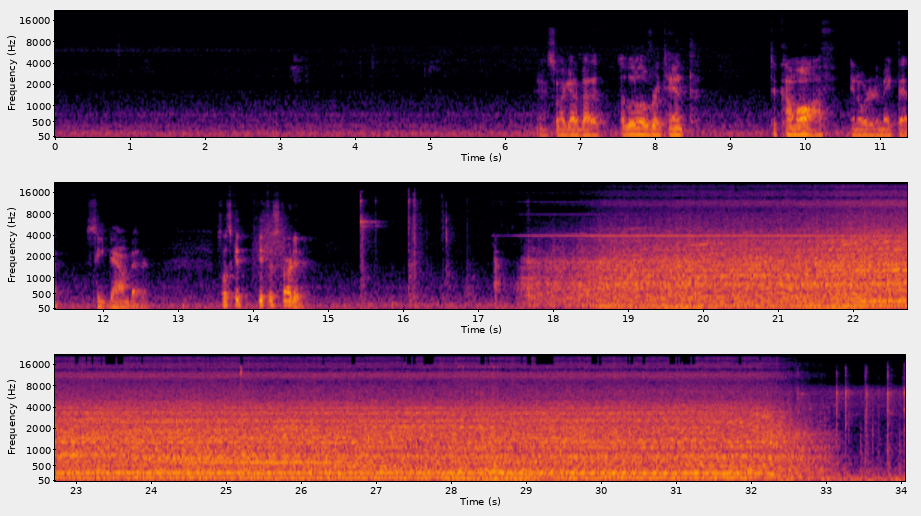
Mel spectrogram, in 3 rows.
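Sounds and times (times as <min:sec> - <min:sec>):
lathe motor spinning: 0:17.2 - 0:33.6.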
